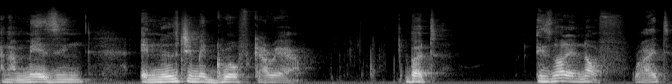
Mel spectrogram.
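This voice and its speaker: A somewhat breathy man talks at a very slow pace in a dark, mellow tone. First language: French. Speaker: career coach. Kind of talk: motivational talk to camera.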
